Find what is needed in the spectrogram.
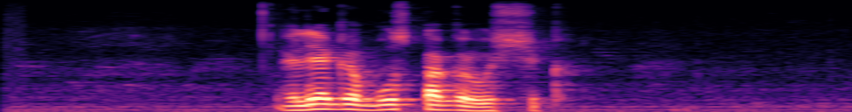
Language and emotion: Russian, neutral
